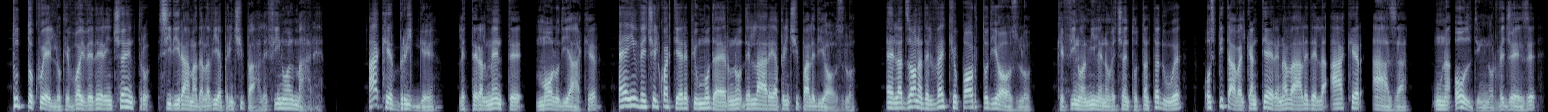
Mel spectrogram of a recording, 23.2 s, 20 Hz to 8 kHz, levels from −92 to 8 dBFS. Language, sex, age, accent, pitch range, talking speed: Italian, male, 40-59, native, 95-130 Hz, 135 wpm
